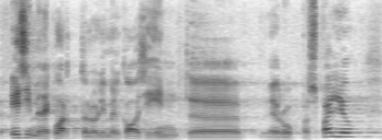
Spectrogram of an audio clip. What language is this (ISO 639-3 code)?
est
